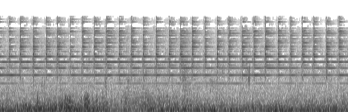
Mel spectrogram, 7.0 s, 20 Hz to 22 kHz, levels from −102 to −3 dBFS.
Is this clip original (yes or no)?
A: yes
